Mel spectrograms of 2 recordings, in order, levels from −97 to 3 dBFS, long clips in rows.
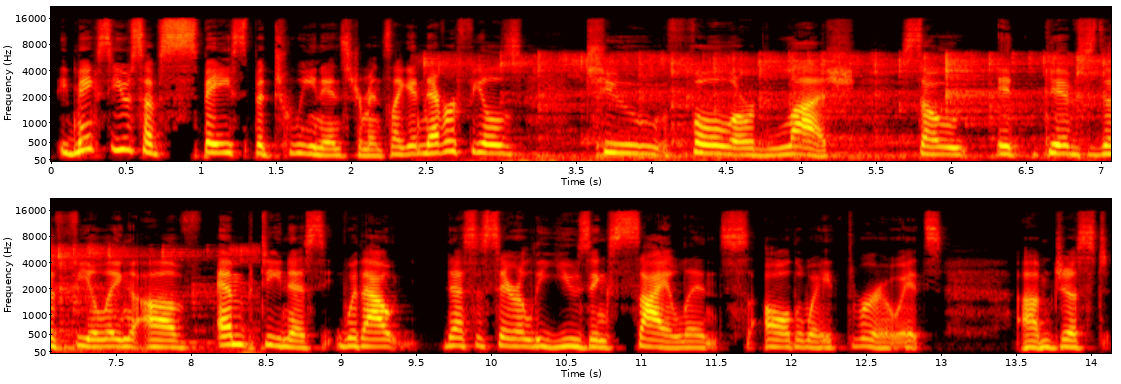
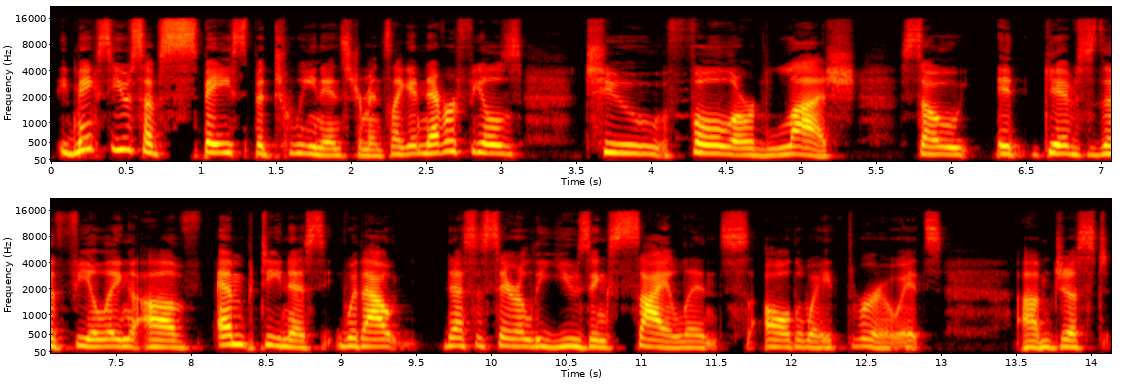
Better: second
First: keyboard typing; noticeable; from 2.5 to 8.5 s; peak 7 dB below the speech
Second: none

